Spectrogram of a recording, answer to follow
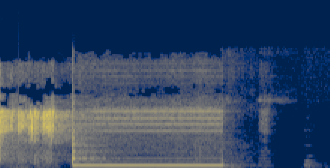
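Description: A brief bit of speech, then a steady electronic beep: one plain tone that starts abruptly about half a second in and cuts off about a second later.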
